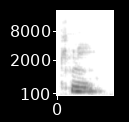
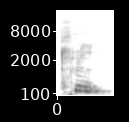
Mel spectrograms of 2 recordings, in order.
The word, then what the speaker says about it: Knie: der Rücken Knee means das Knie. And the in German, you have to pronounce the K. das Knie Knees are die Knie.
